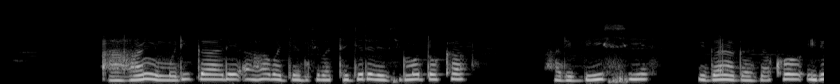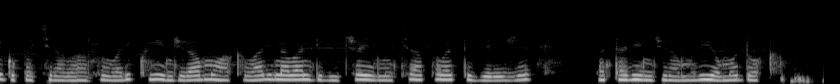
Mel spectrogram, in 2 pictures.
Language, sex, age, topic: Kinyarwanda, female, 25-35, government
